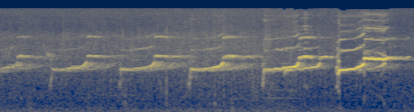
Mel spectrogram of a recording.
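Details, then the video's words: Curlews circling overhead give a run of loud whistled calls, each sliding upward in pitch, repeated roughly every second and growing louder toward the end, with a second overlapping caller near the close. "The cry of the Curlew"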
